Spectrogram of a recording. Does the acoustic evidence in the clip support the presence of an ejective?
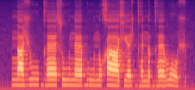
no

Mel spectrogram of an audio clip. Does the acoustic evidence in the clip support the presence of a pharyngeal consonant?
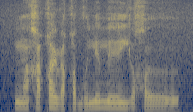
no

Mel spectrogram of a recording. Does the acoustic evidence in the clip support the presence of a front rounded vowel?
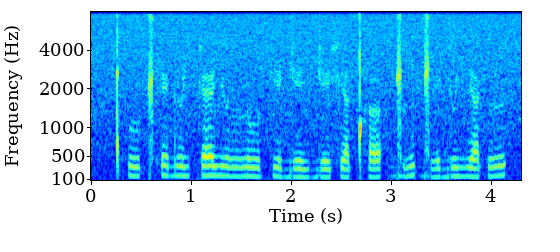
no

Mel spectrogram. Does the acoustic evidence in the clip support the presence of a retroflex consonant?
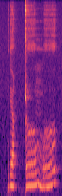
yes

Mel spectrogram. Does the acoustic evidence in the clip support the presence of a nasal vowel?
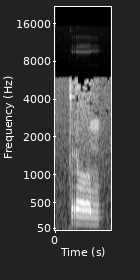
no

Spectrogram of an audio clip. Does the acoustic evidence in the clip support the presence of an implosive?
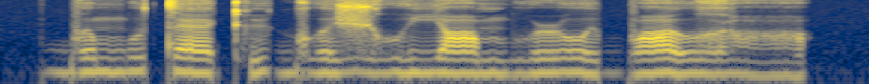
no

